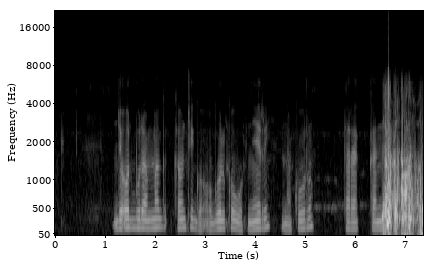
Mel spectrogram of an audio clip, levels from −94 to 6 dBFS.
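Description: From 6.53 s to the end at 7.37 s, a codec payload misread replaces the speech, which until then is clear AMR-WB consistent with 12.65 kbit/s, with garbled noise and warble. The decoder is parsing frame fields in the wrong positions, which points to octet-aligned AMR frames being read as bandwidth-efficient.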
